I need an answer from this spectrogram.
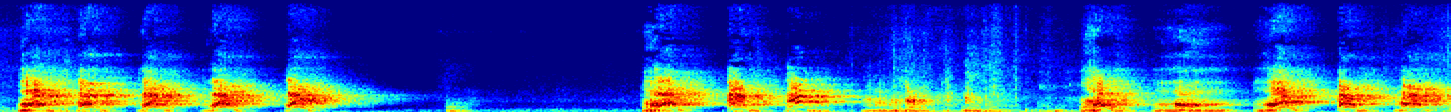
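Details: Final three Labrador Retriever puppies at High Desert Labradors on their last day before going home to new families, giving bursts of high, harmonic yips about twice a second, a short pause, then a rapid, irregular run of yelps.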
